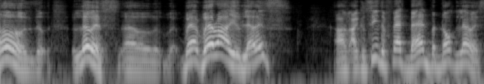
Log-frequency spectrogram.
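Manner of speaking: loud animated-sitcom cartoon character voice. Doing impressions on a YouTube channel, the speaker calls for Lois: Family Guy impression. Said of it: "I'm doing Family Guy impressions".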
